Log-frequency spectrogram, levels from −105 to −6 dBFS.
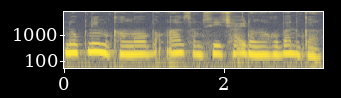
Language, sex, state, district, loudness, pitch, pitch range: Garo, female, Meghalaya, South Garo Hills, -15 LUFS, 200 Hz, 190-215 Hz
